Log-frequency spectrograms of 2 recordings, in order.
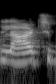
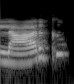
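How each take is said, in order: First: The word ends with a 'ch' sound. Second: The word ends with a 'k' sound. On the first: Other people say it this way. "इसे लोग लार्च भी बोलते हैं" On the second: The speaker personally says it this way. "But I pronounce it लार्क"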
